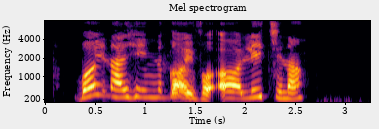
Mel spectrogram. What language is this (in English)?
Masana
